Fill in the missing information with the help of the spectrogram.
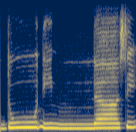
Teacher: دون الناس نہیں پڑھیں گے، دون الناس، نون کو ہم نون کے ساتھ ملا دینا ہے، حمزۃ الوصل ہمارا ڈراپ ہو جائے گا۔ لام پر یہاں پر لام جو ہے وہ لامی شمسی ہے، اس کو ظاہر نہیں کریں گے۔ · لام جو ہے وہ لامی شمسی ہے، اس کو ظاہر نہیں کریں گے۔ نون پہ غنہ زمانی ہو رہا ہے، ایک الف کے برابر ہم یہاں پہ رکیں گے۔ دون الناس، الف مد آ گیا تو مد اصلی کریں گے، سین کی سیٹی ہم واضح کریں گے۔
